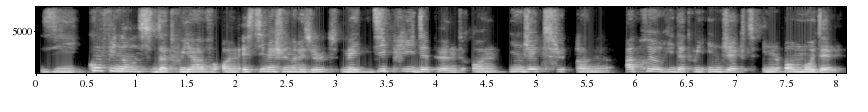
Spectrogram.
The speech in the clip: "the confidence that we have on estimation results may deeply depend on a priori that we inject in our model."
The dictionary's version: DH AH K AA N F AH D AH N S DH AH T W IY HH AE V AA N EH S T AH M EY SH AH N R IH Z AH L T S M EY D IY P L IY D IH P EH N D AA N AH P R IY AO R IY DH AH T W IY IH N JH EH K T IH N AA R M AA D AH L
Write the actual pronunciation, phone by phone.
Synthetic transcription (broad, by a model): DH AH K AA F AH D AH N S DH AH T W IY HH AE V AA N EH S T AH M EY SH AH N R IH Z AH L T M EY D IY P L IY D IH P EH N D AA N AH P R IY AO R IY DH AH T W IY IH N JH EH K T IH N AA M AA D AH L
